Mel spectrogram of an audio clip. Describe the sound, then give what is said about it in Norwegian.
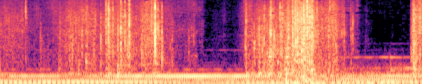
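Crinkling and rustling of paper wrapping as it is handled and unfolded, in irregular bursts of crisp crackles over a low steady hum, with no one talking. The paper wrapped Roald Amundsen's navel stump and has "Roalds navle" written on it in pencil. “Den var pakket inn i papir, og på papiret hadde noen skrevet med blyant Roalds navle.”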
